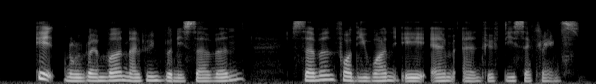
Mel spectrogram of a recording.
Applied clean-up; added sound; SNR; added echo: neural diffusion model UNIVERSE++.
